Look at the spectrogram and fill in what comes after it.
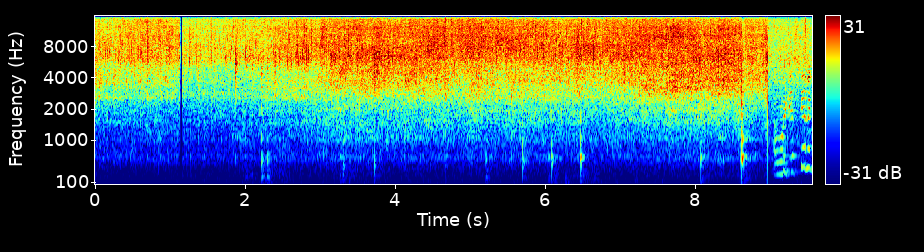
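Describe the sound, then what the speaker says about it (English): A pound of ground turkey cooks in a skillet with olive oil and a tablespoon of minced garlic, giving a loud, steady sizzle broken by occasional scrapes and clicks from stirring, with no talking. "we're just going to go ahead and cook our ground turkey through"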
